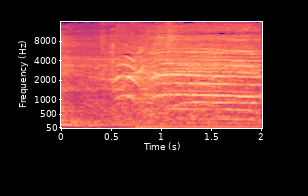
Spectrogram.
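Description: A high-pitched voice shouting: a short rising cry about half a second in, then one long held yell that runs to the end.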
